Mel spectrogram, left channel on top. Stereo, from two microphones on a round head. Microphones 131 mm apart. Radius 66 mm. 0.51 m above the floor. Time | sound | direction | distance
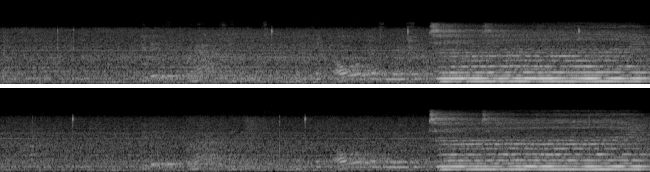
1.4 | a man speaking | 30° left (ahead or behind) | 3 m
3.0 | a woman speaking | 60° left (ahead or behind) | 1.9 m
4.3 | singing | 40° right (ahead or behind) | 4.5 m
